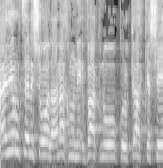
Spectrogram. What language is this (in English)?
Hebrew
